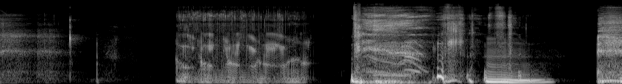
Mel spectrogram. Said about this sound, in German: schlürfst du das aus so einer Schüssel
